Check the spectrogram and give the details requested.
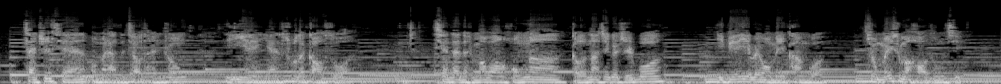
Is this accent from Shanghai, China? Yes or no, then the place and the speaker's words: no; Gansu, China; 来自甘肃，距离我的家乡1622公里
